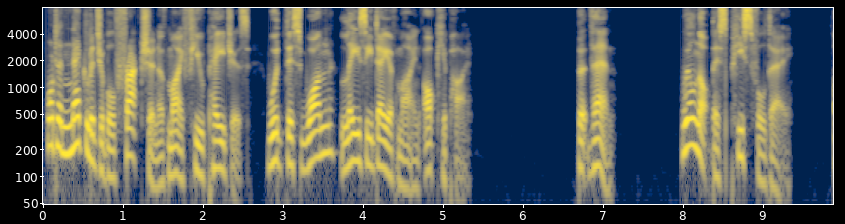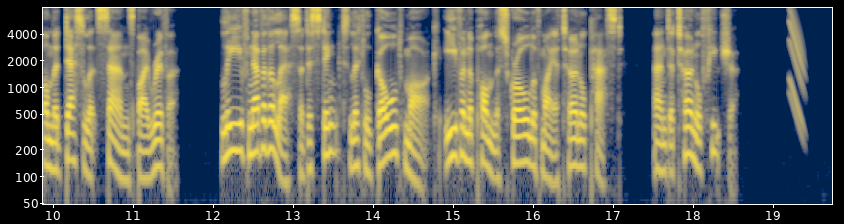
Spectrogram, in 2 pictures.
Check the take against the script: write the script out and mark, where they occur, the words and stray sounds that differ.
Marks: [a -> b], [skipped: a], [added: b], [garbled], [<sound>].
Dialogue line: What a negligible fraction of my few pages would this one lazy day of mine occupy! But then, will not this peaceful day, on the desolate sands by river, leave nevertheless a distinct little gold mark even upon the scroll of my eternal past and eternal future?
What a negligible fraction of my few pages would this one lazy day of mine occupy! But then, will not this peaceful day, on the desolate sands by river, leave nevertheless a distinct little gold mark even upon the scroll of my eternal past and eternal future? [chirp]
